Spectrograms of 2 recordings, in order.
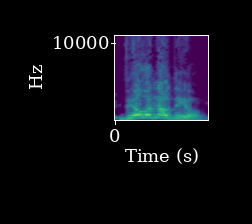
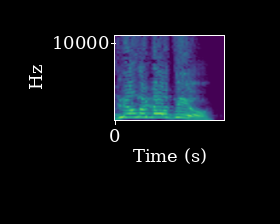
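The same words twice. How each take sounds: First: Said in the usual way. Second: Deal or no deal? asked higher and louder; energetic, confident deal or no deal. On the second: Shown as a demonstration. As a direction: throw the question out boldly. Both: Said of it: "Do you see the difference?".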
